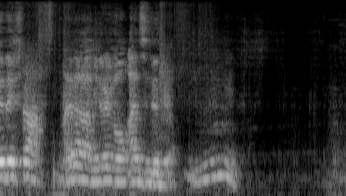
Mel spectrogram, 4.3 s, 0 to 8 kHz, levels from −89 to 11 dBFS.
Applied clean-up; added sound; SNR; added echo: neural separator model SepFormer DNS4.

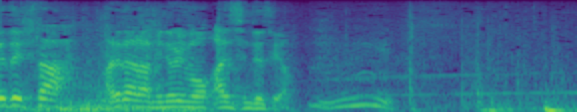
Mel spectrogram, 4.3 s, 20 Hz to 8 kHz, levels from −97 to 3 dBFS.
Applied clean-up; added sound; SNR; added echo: none; none; none; none.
